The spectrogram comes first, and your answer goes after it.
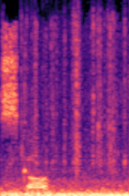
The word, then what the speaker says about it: scone: leaf finger sandwiches then they've given us a scon as well or scone however you want to pronounce it we've got some clotted cream some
